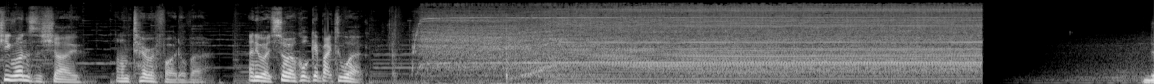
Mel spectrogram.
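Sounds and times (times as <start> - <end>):
speech: 0.0 - 4.4
vacuum cleaner running: 4.0 - 9.9.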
